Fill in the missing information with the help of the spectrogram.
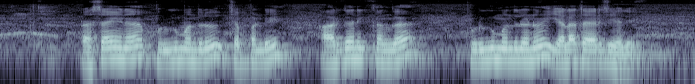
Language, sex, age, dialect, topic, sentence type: Telugu, male, 25-30, Utterandhra, agriculture, question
